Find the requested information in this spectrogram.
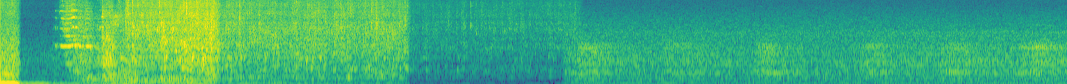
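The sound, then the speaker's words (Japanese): A toilet being flushed: loud rushing water for about four seconds that cuts off abruptly, a short silence, then faint trickling water continuing to the end. “綺麗に拭き終わったので、これから流したいと思います。流します。”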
